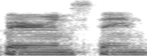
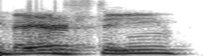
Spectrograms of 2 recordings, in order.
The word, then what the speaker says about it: Berenstain: Oh yeah, you say Berenstain? How you say it? Berenstain Bear. I say Berenstein. Berenstein. Yeah. It's been a while since Berenstein. I think I always, as a kid, I said Berenstain Bears.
